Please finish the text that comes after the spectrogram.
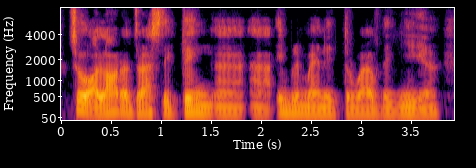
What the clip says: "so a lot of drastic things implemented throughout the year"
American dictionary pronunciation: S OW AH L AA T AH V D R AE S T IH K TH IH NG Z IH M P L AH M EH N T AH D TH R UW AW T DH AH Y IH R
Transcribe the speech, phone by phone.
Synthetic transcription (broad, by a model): S OW AH L AA T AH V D R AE S T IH K T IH NG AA IH M P L AH M EH N T AH D T R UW AW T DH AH Y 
